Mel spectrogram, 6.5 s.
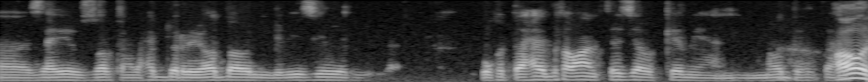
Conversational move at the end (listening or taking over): taking over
